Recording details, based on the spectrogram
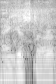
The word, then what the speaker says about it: Angostura: Angostura bitters.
